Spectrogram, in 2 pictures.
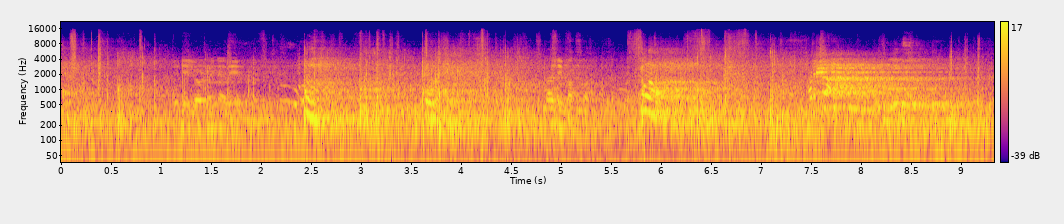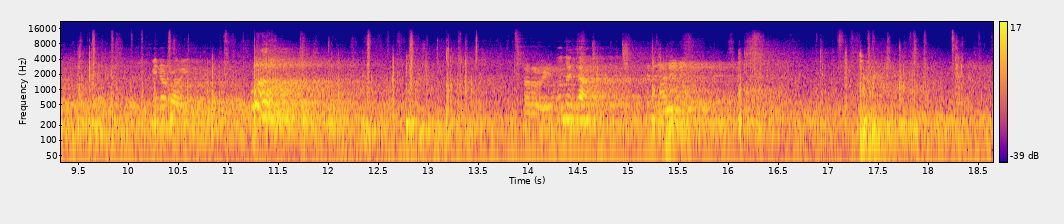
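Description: Paddles strike a ball back and forth with sharp pops.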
